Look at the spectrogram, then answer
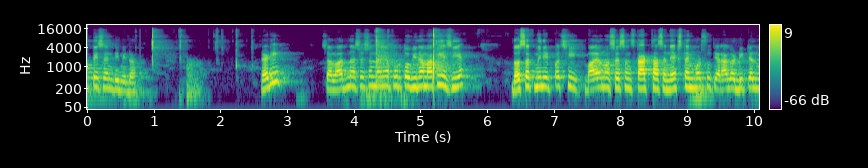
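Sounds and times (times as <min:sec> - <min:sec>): man's voice: 0:06.4 - 0:10.0.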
